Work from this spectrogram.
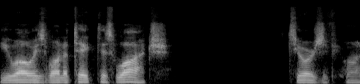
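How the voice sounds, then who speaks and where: A raspy, put-on character voice from a man, fairly low in pitch, with monotone, flat intonation and big swings in loudness, in a dry, close sound with no echo and a very clean recording with a silent background. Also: moderate pace. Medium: actual play.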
